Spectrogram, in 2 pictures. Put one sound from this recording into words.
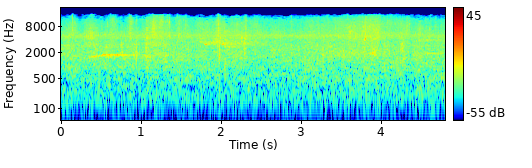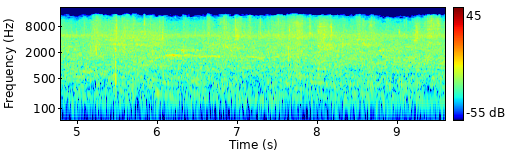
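Dry leaves rustle softly as a baby monkey handles them.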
